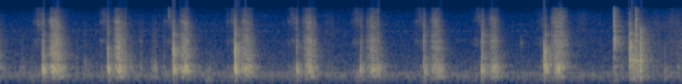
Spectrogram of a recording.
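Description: Knife cutting store-bought Polish kielbasa into half-inch slices on a board, about ten crisp, evenly spaced chops at a steady rhythm, close and clear with no talk.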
